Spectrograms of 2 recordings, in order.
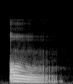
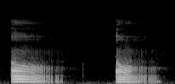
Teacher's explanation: basically you don't listen, or you don't hear, sorry, any N in my pronunciation. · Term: nasal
